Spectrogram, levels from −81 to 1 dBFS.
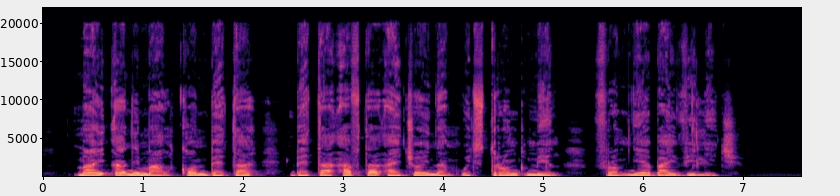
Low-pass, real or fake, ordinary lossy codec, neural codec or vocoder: none; fake; none; vocoder, 48 kHz, 128 mel bands, Vocos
